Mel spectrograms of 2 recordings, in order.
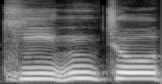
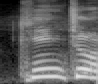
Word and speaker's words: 金武町: 80 年代に沖縄の緊張金に武士の部と書いて町と書いて緊張というらしいんですけど緊張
